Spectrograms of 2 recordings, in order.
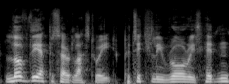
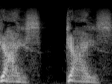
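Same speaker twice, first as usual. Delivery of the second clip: gravelly, creaky fake voice. Showing all you need for an impression: Pep Guardiola impression. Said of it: "That is that's how you do an impression of Pep".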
